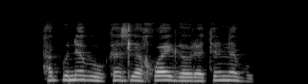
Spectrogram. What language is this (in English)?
Central Kurdish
